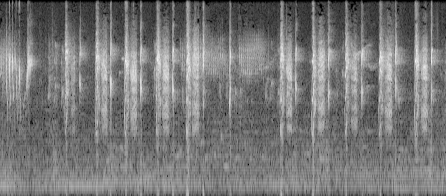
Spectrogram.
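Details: Long-tailed shrike lure recording for a silent shrike: harsh, buzzy, rasping bursts repeated every half second or so, with a short pause midway and a low steady hum underneath.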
